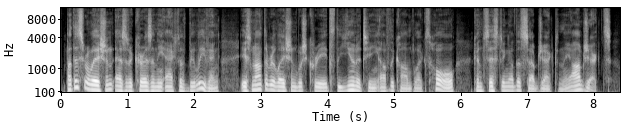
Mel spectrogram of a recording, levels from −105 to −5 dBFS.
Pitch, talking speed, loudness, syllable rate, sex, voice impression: 120 Hz, 215 wpm, -20 LUFS, 6.1 syllables/s, male, very masculine, very middle-aged, very thick, very tensed, powerful, bright, soft, muffled, fluent, very cool, very intellectual, refreshing, sincere, calm, very mature, very friendly, reassuring, very unique, elegant, wild, sweet, lively, kind, slightly intense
